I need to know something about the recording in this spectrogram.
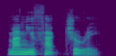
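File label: "manufactory", English, British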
